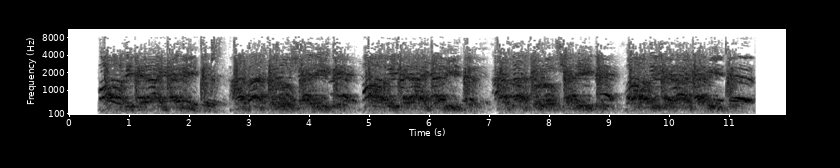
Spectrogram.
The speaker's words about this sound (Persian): در مورد تبریز صدای تجمع کنندگان رو میشنویم.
